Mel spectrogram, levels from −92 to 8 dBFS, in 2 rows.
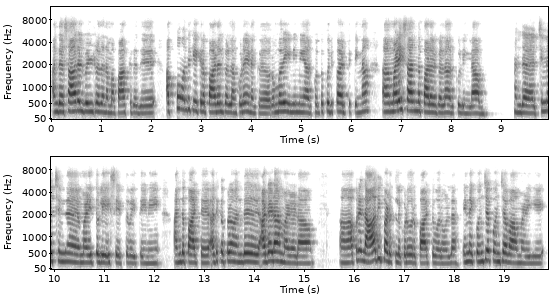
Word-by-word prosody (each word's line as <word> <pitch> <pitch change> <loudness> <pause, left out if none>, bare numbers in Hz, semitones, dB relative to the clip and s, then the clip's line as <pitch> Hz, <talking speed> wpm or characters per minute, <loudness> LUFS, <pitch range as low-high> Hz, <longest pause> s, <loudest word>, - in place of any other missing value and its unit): அந்த 255 0 +2
சாரல் 270 0 +5
விழுறத 255 -1 0
நம்ம 210 -1 -5
பாக்கறது, 220 -1 -3 0.5
அப்போ 265 +7 -3
வந்து 320 +1 -5
கேக்குற 270 -2 0
பாடல்கள்லாம் 240 -2 0
கூட 240 - -1
எனக்கு 210 -2 -8 0.2
ரொம்பவே 255 +3 +3
இனிமையா 240 -1 -3
இருக்கும். 225 +1 -9
இப்போ 250 0 -7
குறிப்பா 255 +1 0
எடுத்துக்கிட்டீங்கன்னா, 245 +1 -6 0.3
அ - - 0 0.2
மழை 290 +3 +6
சார்ந்த 280 -1 +4
பாடல்கள்லாம் 230 -2 +1
இருக்கும் 220 +1 -7
இல்லிங்களா, 210 0 0 0.8
அந்த 225 0 -2 0.3
"சின்ன 270 0 -3
சின்ன 255 -2 -2 0.3
மழை 225 0 0
துளியை 230 -2 +2
சேர்த்து 220 0 -5
வைத்தேனே", 205 0 -8 0.4
அந்த 240 +3 +1
பாட்டு, 225 -1 +1 0.2
அதுக்கு 265 +3 -1
அப்புறம் 265 0 +2
வந்து 245 +1 +3 0.3
"அடடா 275 +2 +6
மழடா" 215 -2 0 0.8
அ - - -3 0.2
அப்புறம், 295 +5 0
இந்த 255 -3 +6
ஆதி 310 +5 +3
படத்துல 245 -4 +1
கூட 230 0 -2
ஒரு 220 - -5
பாட்டு 210 +1 +2
வரும்ல்ல? 205 +1 -6 0.2
"என்னை 255 0 +1
கொஞ்ச 265 +2 0 0.2
கொஞ்ச 265 -1 0
வா 220 - +4 0.2
மழையே". 210 0 -7
235 Hz, 155 wpm, -23 LUFS, 220-260 Hz, 0.8 s, மழை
